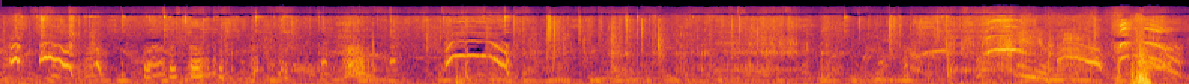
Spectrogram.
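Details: Whimpering from a litter of five puppies: scattered soft arched squeaks over a busy, noisy background, one clear rising-falling whine near the middle and a few sharper yelps and a bump toward the end.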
